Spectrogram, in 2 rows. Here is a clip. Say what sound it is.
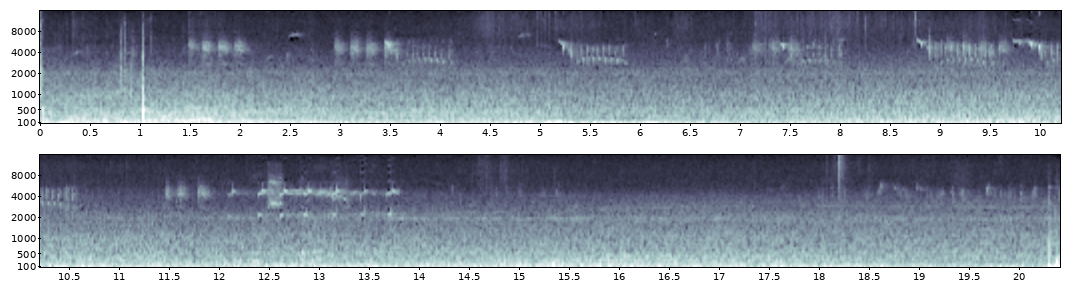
mallarenga emplomellada ed
We can heard a crested tit, delta of Llobregat. Recorded with a Zoom H1 recorder.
